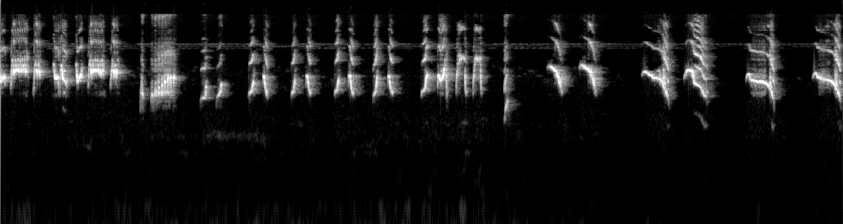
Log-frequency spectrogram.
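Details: Long-tailed shrike recording played to provoke singing: a dense run of chattering, scratchy notes, then a slower series of clear downslurred whistles.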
